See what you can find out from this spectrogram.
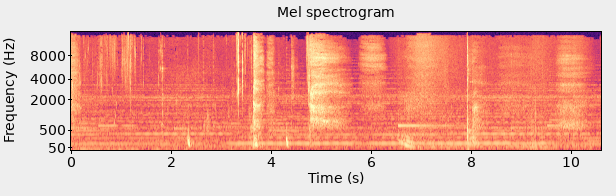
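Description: Water is poured in a short splashing burst, with scattered drips and small wet clicks around it, then soft gulping and breathy swallowing sounds. Nobody speaks.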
